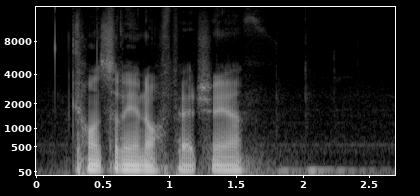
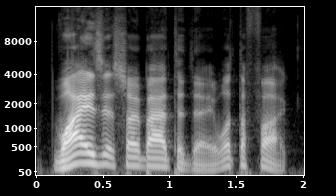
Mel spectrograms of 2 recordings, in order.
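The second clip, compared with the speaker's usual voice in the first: exasperated; 9 semitones higher, 8 dB louder than usual. Real, not acted. Frustrated at own cracking voice.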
